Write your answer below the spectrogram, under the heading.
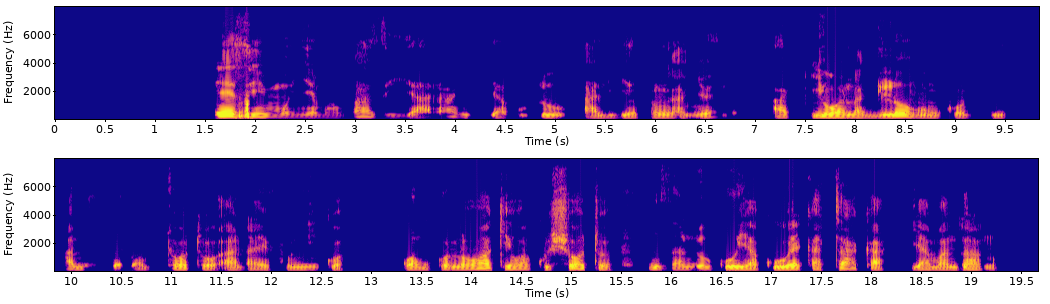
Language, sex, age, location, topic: Swahili, male, 18-24, Mombasa, health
